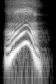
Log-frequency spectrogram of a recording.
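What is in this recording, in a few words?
Vox Japanese; Annette; kingsraid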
